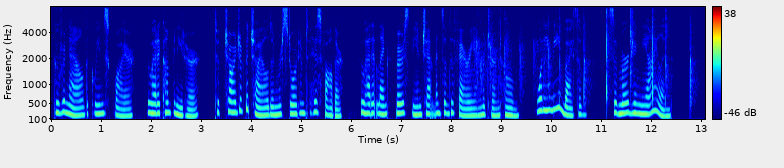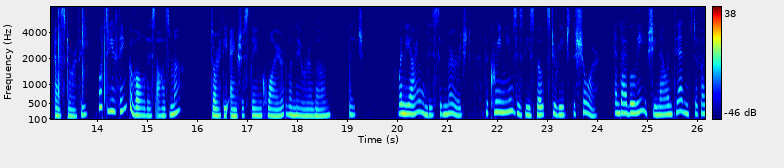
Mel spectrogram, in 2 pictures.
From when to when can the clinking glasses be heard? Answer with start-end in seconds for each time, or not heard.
not heard.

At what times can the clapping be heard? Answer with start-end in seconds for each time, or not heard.
8.3-14.2.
